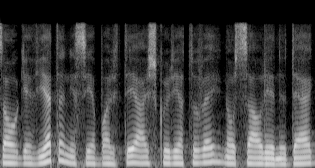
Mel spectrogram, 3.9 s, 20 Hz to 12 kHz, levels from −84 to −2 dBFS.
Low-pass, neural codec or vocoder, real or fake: 7.2 kHz; codec, 16 kHz, 0.9 kbps, LongCat-Audio-Codec; fake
